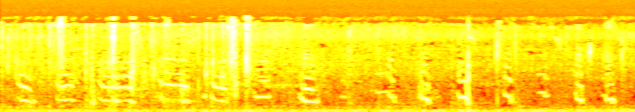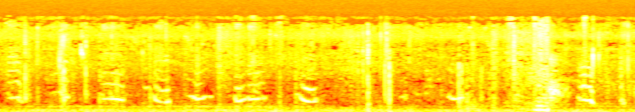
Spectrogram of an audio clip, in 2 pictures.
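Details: Several six-day-old puppies nursing on their mother, trembling as they suck, let out a steady stream of thin, wavering whimpers, roughly two each second, over a low hum, with a brief thump near the end.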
